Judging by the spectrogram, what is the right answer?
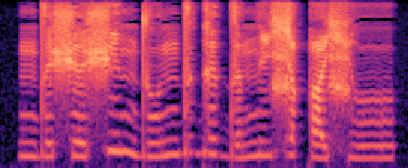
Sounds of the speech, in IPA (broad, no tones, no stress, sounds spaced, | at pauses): n d ə ʃ ə ʃ i n d u n d ə ɡ ɘ d ə n i ɕ ɘ q ə ɕ u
